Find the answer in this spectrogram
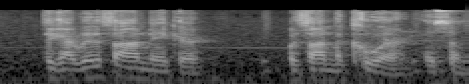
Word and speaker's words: Maker: So the Bucks, they got rid of Thon Maker, or Thon McCour, as some people like to call him. No way, did he have a new... It's apparently the correct pronunciation is McCour, but for me, it's not.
